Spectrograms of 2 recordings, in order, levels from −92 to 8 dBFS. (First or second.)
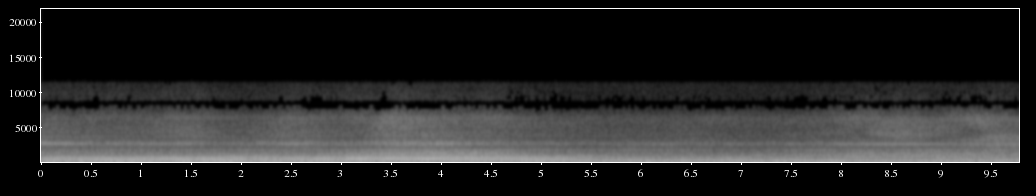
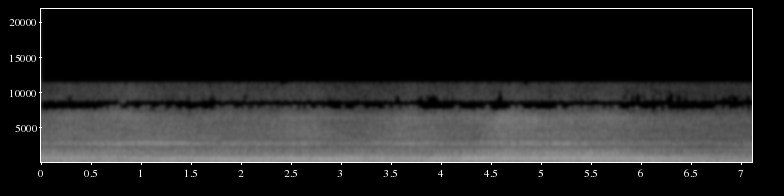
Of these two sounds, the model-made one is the second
